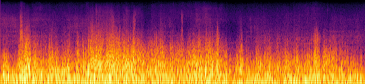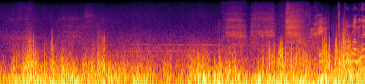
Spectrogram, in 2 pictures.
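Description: Wind buffeting the camera's microphone, a heavy, uneven rumble that rises and dips with the gusts.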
